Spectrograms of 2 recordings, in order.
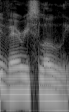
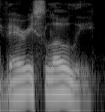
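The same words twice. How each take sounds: First: Said in the usual way. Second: Stretched out, very slowly drawn. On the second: Shown as a demonstration. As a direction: let very slowly crawl out, word by word. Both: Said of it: "means to play very slowly".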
